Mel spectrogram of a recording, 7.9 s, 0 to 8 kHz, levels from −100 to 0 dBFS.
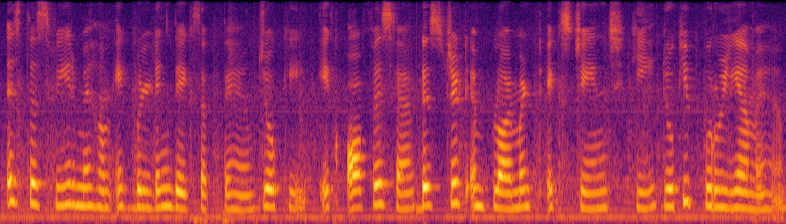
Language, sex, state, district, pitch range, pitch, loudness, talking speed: Hindi, female, West Bengal, Purulia, 215-250 Hz, 230 Hz, -19 LUFS, 175 wpm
